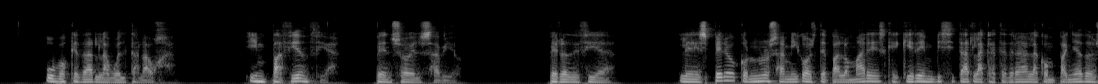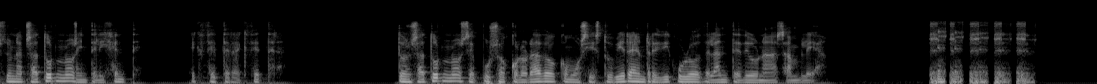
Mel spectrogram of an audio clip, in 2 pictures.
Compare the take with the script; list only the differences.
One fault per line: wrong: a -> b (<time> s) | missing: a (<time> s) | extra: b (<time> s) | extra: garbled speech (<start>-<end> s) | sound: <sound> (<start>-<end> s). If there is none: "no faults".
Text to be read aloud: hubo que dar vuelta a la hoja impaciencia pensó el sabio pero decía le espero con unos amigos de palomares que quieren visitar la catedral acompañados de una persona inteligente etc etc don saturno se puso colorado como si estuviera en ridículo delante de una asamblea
wrong: persona -> saturno (11.2 s)
sound: laugh (20.3-21.3 s)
